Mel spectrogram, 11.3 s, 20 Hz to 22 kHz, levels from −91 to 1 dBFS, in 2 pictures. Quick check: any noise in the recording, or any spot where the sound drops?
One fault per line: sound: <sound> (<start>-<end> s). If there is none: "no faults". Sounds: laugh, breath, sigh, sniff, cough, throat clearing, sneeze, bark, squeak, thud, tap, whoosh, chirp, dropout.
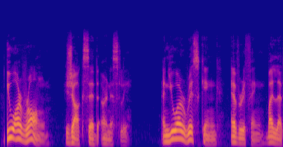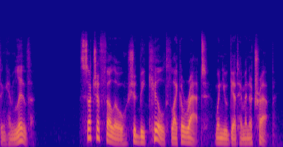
sound: dropout (0.1-0.1 s)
